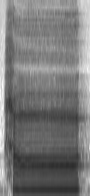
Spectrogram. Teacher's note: হা হরফটি কীভাবে উচ্চারিত হবে? হা হরফটি উচ্চারিত হবে কণ্ঠনালীর মধ্যখান হতে। গলা চিপে ধরে আপনি উচ্চারণ করুন।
